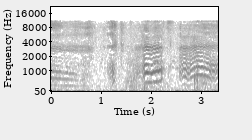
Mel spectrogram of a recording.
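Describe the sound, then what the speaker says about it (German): A faint, distant baby's wailing cry echoes in the horror video game [REC] Shutter, rising in several strained, quavering bursts over a low background hiss. "Das ist ein Baby."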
